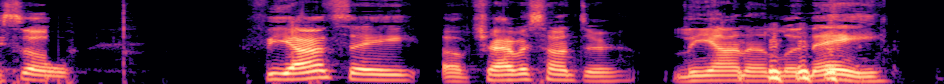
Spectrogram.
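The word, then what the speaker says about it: Leanna Lenee: man so okay so fiance of Travis Hunter lyanna Len lyanna Len is it right I think you're saying it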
